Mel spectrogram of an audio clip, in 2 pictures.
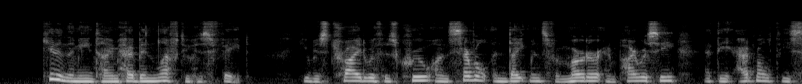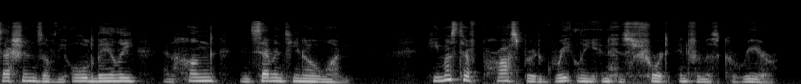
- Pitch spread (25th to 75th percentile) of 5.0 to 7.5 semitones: No, average, 3.5 semitones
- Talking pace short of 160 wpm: No, average, 170 wpm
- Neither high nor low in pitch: Yes, medium, 145 Hz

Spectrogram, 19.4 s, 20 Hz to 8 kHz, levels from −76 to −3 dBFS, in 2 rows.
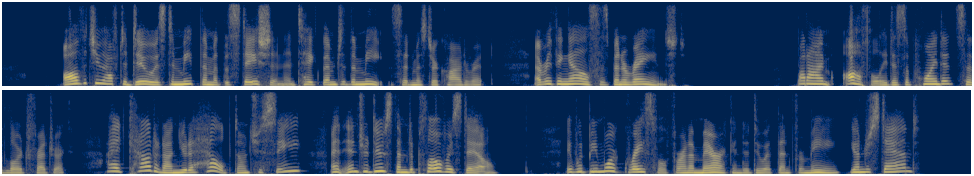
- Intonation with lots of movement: Yes, wide, 5.9 semitones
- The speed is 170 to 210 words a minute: Yes, average, 200 wpm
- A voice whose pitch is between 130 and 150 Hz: No, high, 220 Hz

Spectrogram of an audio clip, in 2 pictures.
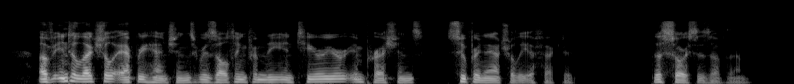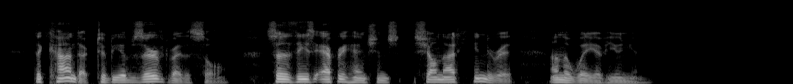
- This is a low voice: Yes, low, 105 Hz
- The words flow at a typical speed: No, slow, 130 wpm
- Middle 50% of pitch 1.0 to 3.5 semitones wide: No, average, 4.9 semitones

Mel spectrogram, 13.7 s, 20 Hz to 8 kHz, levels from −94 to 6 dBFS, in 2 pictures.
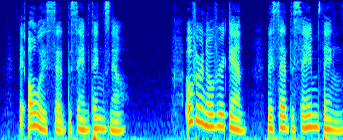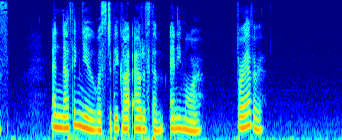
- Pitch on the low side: No, medium, 185 Hz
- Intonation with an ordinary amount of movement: Yes, average, 3.9 semitones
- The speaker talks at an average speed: No, slow, 125 wpm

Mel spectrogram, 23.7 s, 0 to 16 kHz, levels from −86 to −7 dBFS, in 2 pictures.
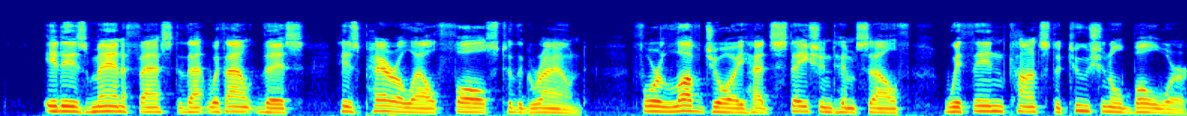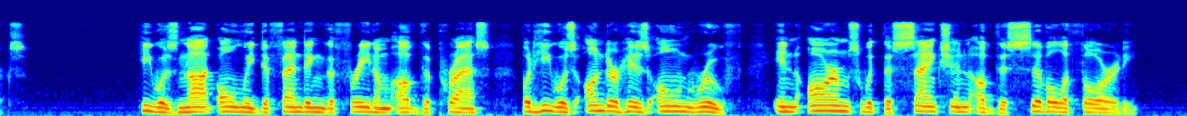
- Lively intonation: No, average, 3.2 semitones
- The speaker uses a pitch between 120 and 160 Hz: Yes, medium, 140 Hz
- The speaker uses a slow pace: Yes, slow, 115 wpm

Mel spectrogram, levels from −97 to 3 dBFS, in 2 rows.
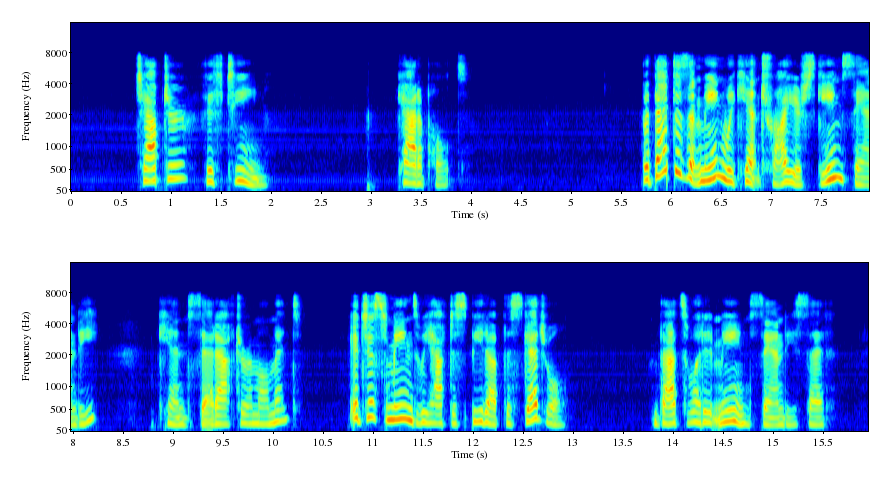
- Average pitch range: No, wide, 7.3 semitones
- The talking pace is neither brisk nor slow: No, slow, 130 wpm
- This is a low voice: No, high, 215 Hz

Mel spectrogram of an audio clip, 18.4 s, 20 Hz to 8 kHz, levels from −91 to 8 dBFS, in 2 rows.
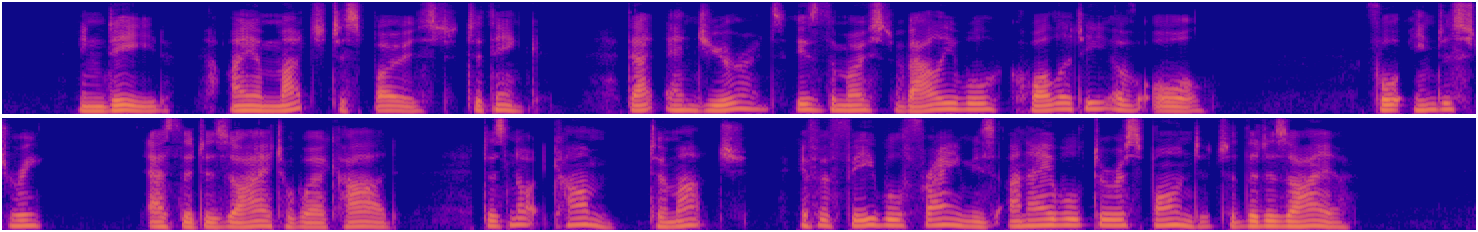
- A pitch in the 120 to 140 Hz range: Yes, low, 135 Hz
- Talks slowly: Yes, slow, 130 wpm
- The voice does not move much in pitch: No, average, 3.7 semitones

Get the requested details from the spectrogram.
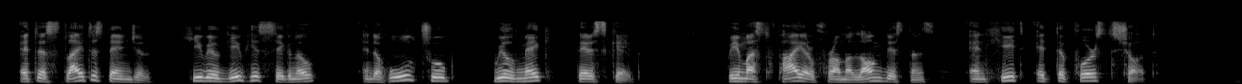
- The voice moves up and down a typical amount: Yes, average, 4.8 semitones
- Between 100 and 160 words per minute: Yes, average, 145 wpm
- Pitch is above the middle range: No, medium, 145 Hz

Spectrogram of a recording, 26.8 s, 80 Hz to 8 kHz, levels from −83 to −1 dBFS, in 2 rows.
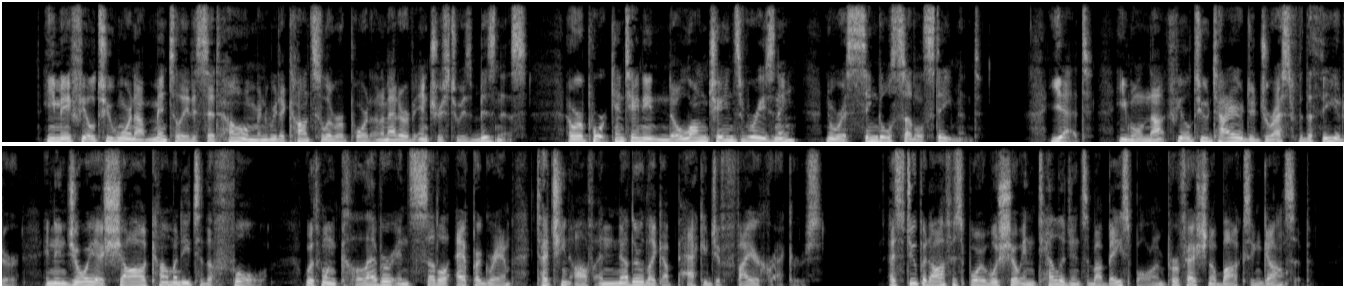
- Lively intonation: Yes, wide, 6.2 semitones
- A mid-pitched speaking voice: Yes, medium, 145 Hz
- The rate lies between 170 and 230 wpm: Yes, average, 190 wpm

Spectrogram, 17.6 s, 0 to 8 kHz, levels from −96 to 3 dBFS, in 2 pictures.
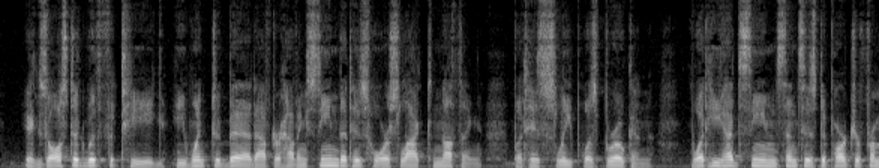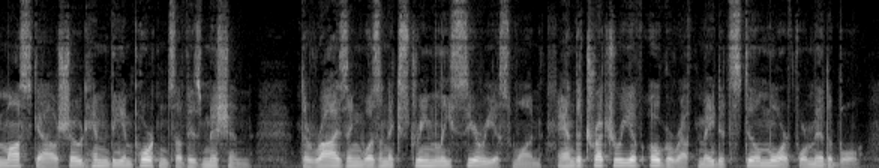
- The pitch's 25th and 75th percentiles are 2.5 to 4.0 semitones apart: Yes, average, 2.9 semitones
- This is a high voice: No, low, 125 Hz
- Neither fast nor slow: Yes, average, 180 wpm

